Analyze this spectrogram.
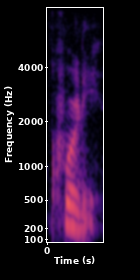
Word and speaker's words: QWERTY: Um, if you don't include the UI Oop in the top row goes Q W E R T Y which is pronounced as Querty.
